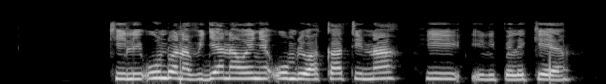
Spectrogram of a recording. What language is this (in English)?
Swahili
